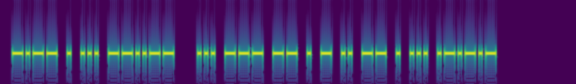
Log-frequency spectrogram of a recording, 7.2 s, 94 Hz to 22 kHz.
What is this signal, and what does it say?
Morse code, heard as a keyed tone, about 27 wpm, 700 Hz. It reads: YES, SOMETIMES.
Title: Sentences from Top 1000 Words - Review Part 3 - 28wpm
